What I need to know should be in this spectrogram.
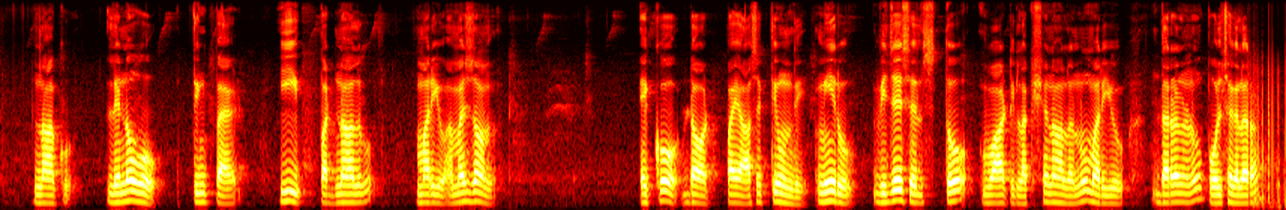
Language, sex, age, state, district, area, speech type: Telugu, male, 30-45, Telangana, Adilabad, rural, read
